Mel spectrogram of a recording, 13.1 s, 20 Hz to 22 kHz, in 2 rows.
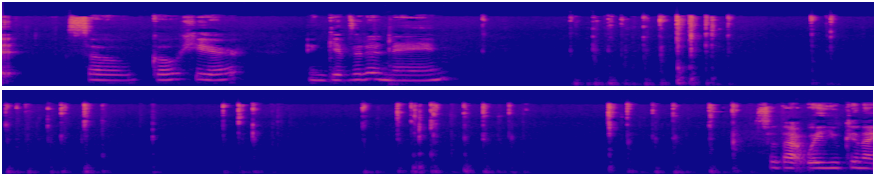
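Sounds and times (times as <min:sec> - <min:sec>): typing on computer keyboard: 0:04.3 - 0:05.5, 0:06.1 - 0:07.4, 0:08.2 - 0:08.6, 0:09.2 - 0:10.5, 0:11.1 - 0:12.2.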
